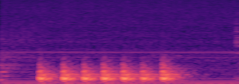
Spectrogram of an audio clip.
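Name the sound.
knocking on a door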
